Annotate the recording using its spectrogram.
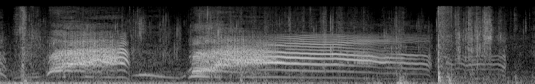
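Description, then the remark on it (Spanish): A man screams in pain: two long, loud, strained cries, the second stretched out and sagging in pitch, followed by a short ragged gasp. “gritaba de dolor.”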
